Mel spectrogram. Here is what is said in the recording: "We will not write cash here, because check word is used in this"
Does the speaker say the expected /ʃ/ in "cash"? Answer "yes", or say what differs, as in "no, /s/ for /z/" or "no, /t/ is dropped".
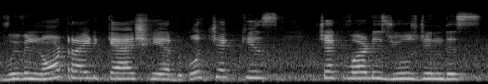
yes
